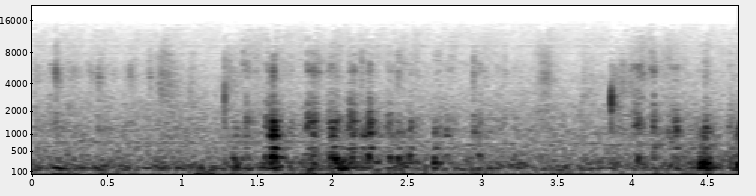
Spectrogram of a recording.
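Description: A wooden stylus scratches lines into the black coating of a small, flat, wax-coated scratch art card lying on a table and held down by one hand. Quiet, dry scraping strokes come in short bursts over a steady low hum.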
